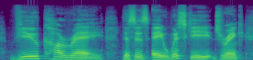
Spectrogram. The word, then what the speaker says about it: Vieux Carré: Vail, taking in a show and a little Vieux Carré. I'll get a little cheers because I pronounced the name right.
